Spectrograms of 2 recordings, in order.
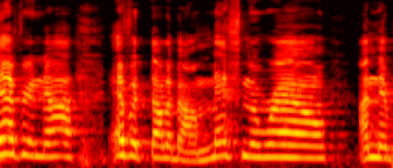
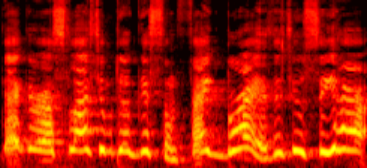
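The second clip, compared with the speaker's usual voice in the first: much higher, excited daughter; 10 semitones higher than usual. Retold or imitated. Daughter telling mom about Karina, much higher excited gossip. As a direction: play the teenage daughter, thrilled with gossip. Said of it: "it took my daughter like".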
